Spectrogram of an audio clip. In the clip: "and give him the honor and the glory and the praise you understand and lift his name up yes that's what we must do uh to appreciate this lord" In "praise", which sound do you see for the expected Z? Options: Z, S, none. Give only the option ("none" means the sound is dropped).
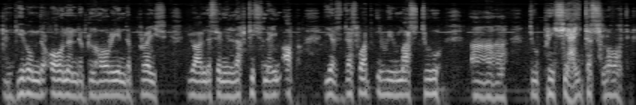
S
